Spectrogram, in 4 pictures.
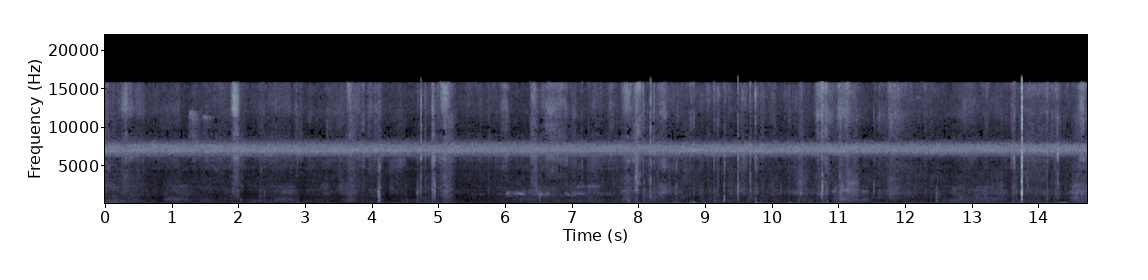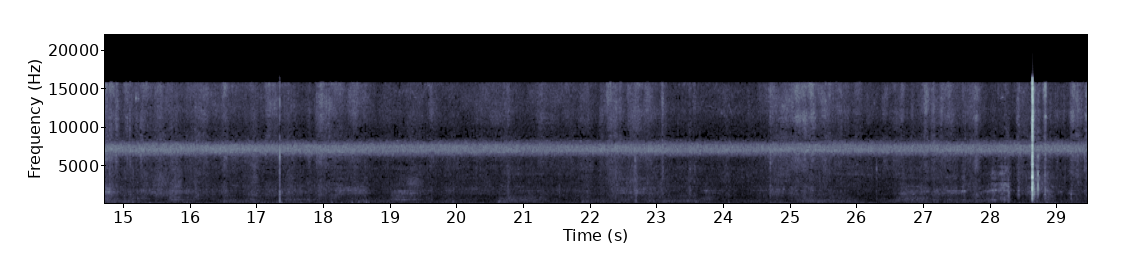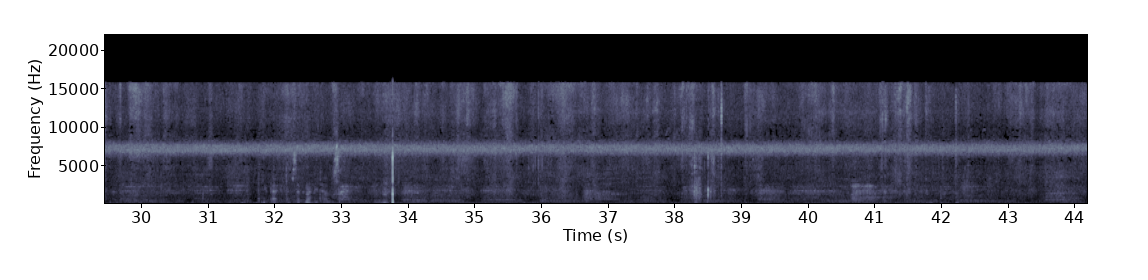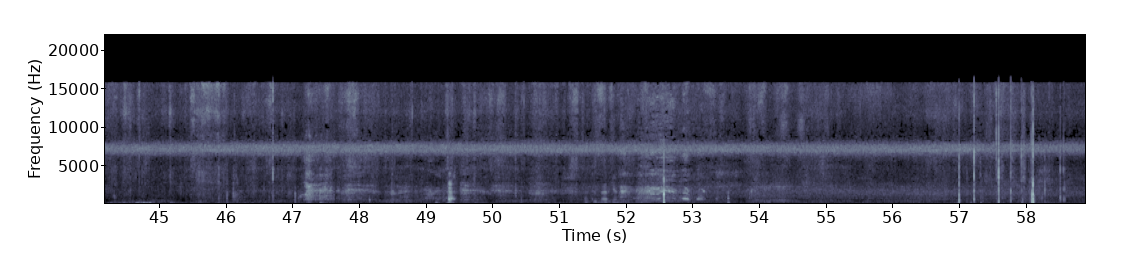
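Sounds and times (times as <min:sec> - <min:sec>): insect chorus: 0:00.0 - 0:58.9
sharp slaps of strikes: 0:28.6 - 0:28.9.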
